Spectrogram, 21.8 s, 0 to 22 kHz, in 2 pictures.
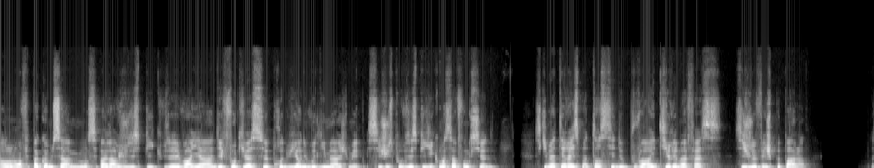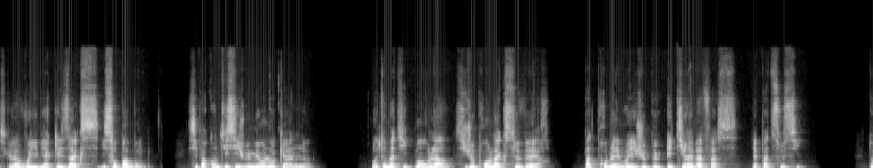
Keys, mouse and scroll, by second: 4.5-6.3 middle drag, 10.1-11.9 middle drag, 12.7-14.5 middle drag, 14.3 click, 15.9-17.9 middle drag, 17.6 click, 20.0-21.8 middle drag.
